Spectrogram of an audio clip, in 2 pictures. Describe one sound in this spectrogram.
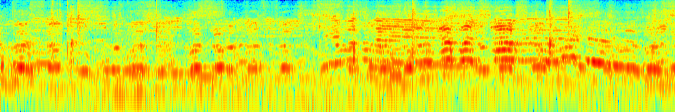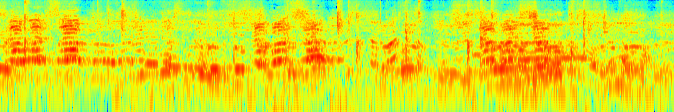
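A crowd of people chatters and calls out.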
